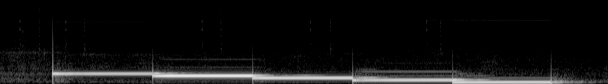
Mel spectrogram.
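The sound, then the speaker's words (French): Five steady synthesized tones step downward in pitch, one after another, each lasting about a second with a sharp start, playing a simple scale built from a fundamental tone and its multiples, as on a vibrating string, loudly and cleanly with no voices. “Elle va vibrer, elle va avoir un son fondamental, et puis elle va avoir les multiples de ce son comme vibration.”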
